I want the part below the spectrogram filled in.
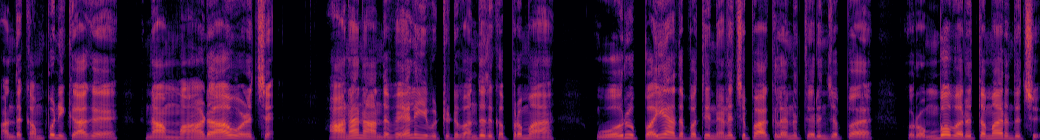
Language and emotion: Tamil, sad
